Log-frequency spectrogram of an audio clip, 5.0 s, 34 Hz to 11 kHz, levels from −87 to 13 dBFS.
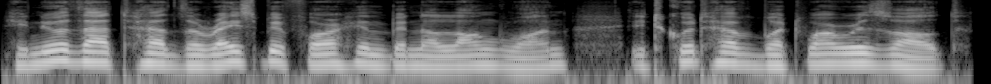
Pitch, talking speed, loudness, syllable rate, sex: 130 Hz, 220 wpm, -15 LUFS, 5.2 syllables/s, male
